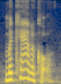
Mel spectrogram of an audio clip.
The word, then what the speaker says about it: mechanical: However, the following suffixes do change word stress. Listen to how the stress moves right to the syllable immediately before the suffix. Adding "this" to major, it becomes majority. Adding this to educate becomes education. Adding this to economy becomes economic. Adding this to mechanism becomes mechanical.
